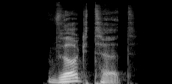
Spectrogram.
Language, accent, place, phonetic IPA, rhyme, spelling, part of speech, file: German, Germany, Berlin, [ˈvʏʁktət], -ʏʁktət, würgtet, verb, De-würgtet.ogg
- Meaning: inflection of würgen: 1. second-person plural preterite 2. second-person plural subjunctive II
